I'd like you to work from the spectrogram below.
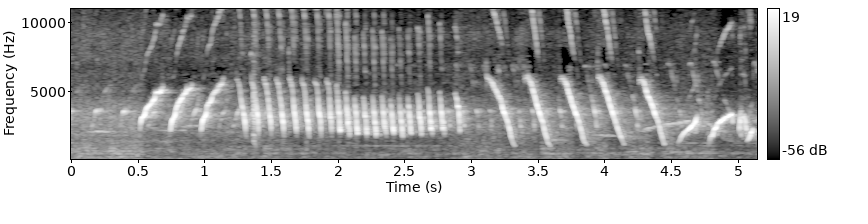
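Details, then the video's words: White-rumped shama song used as a lure, with rapid rhythmic trills of repeated swept notes followed by slower loud downward-slurred whistles. "Pancingan Murai Batu"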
